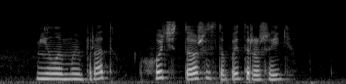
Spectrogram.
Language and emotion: Russian, positive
